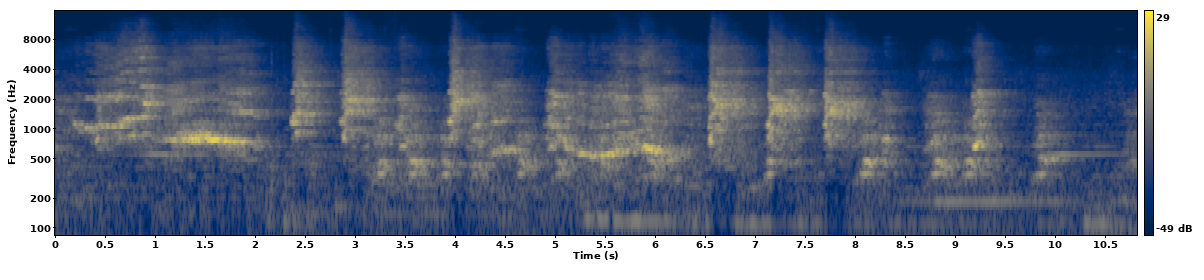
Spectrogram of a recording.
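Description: Dogs barking in a shelter kennel, repeated barks at irregular intervals that ring off the hard walls.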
